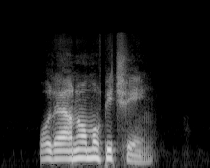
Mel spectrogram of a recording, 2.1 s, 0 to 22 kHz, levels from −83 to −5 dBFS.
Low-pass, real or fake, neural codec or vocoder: 10.8 kHz; fake; codec, 16 kHz in and 24 kHz out, 0.6 kbps, FocalCodec, streaming, 4096 codes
